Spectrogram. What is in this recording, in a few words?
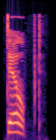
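"doped", British English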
